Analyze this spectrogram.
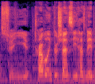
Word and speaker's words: Xunyi: name that I didn't even know how to pronounce at first, because what are these characters? Anyway, it's actually called Xunyi.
